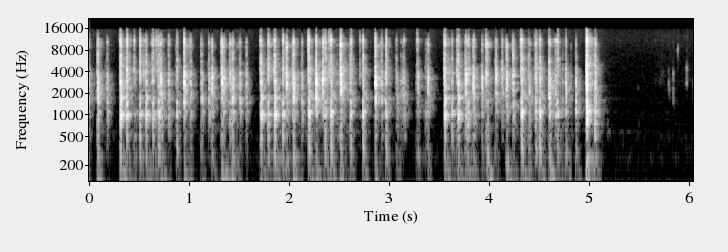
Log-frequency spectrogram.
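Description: Fast typing on a computer keyboard: a dense run of key clicks with two brief pauses, stopping about five seconds in.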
